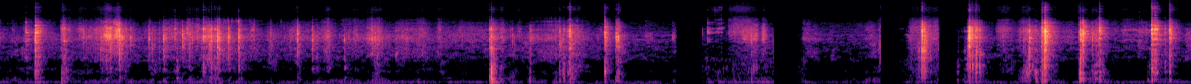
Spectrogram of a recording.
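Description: Marker pen scratching across paper in short strokes, with paper and card being handled and several sharp clicks, most of them in the second half.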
